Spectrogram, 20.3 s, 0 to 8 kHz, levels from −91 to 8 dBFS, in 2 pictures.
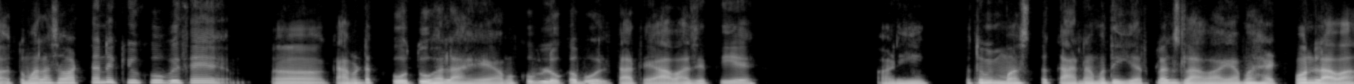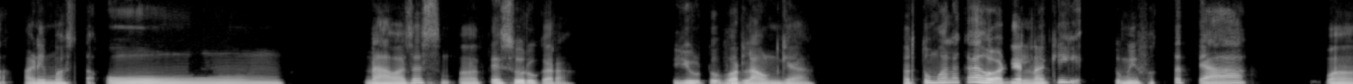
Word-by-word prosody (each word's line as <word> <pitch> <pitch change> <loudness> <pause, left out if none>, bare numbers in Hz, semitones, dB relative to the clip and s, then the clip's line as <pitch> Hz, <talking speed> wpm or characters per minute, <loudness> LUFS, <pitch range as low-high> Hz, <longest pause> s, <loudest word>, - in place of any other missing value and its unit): तुम्हाला 140 +3 +1
असं 165 +1 -1
वाटतं 170 +3 -1
ना 210 - +1
की 195 - -2
खूप 190 -2 -1
इथे 180 +1 -1
अ, 155 -5 -14 0.4
काय 130 0 -1
म्हणतात 140 +4 -1
कुतूहल 135 +4 +3
आहे 115 -2 -1
मग 115 +2 -3
खूप 150 -1 -3
लोकं 125 +2 +1
बोलतात, 115 +2 -3
आवाज 105 +4 0
येतीये. 110 -2 -3 1.0
आणि 115 +2 -1 0.4
मग 140 - -10
तुम्ही 155 0 +3
मस्त 140 +3 -1
कानामध्ये 120 +3 +1
इअर 115 -3 0
प्लग्स 140 0 +1
लावा 110 -2 +1
किंवा 120 +1 +1
मग 135 - +3
हेडफोन 145 +7 +2
लावा 105 -2 +4 0.2
आणि 130 +5 +3
मस्त 145 -1 -3
ओम, 145 +2 +2 0.7
नावाच 125 +4 +3
स 160 - -9 0.4
ते 150 - +2
सुरू 130 -6 +3
करा. 100 -3 -3 0.9
YouTubeवर 120 +3 +2
लावून 110 0 +3
घ्या. 105 -3 -2 0.7
तर 155 - -1
तुम्हाला 190 +2 +1
काय 220 0 +4
वाटेल 125 -5 +5
ना 150 - +4
की 215 0 -2 0.3
तुम्ही 150 +6 +2
फक्त 170 +2 -9
त्या 150 +2 +1 0.8
अ, - - +2
130 Hz, 150 wpm, -23 LUFS, 115-150 Hz, 1.0 s, वाटेल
